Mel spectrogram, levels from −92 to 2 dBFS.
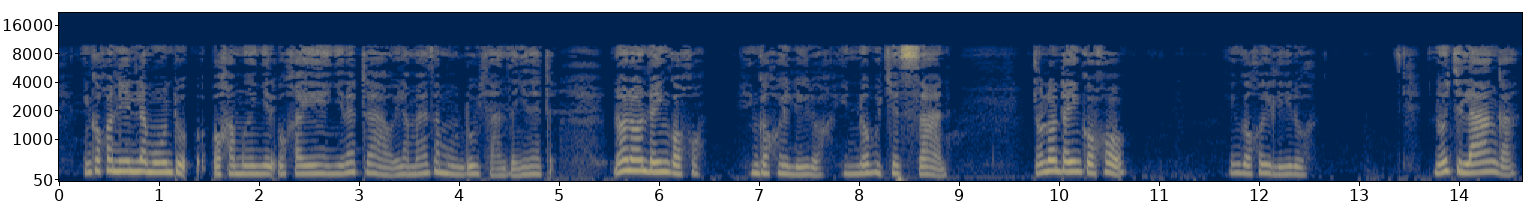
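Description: Right from the start, the whole speech clip carries heavy Vorbis compression damage, or at least that's the likely cause. Nothing comes through above about 9.7 kHz, and the treble that's left sounds hissy and grainy, because the fine detail up there has been quantised so coarsely that it turns into noise of roughly the same energy. Consonants lose their edges, and the overall damage fits a low bitrate somewhere around 20 kbps.

At 9.74 s there's a pre-echo, a quick smear of hiss about 19 ms long just before a sharp onset. The codec spreads its quantisation noise across the whole transform block, so noise sized for the loud attack leaks into the quiet moment before it. It happens again from 10.02 to 10.04 s, this time spreading about 21 ms ahead, and in both places the attack sounds softened and blurred.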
